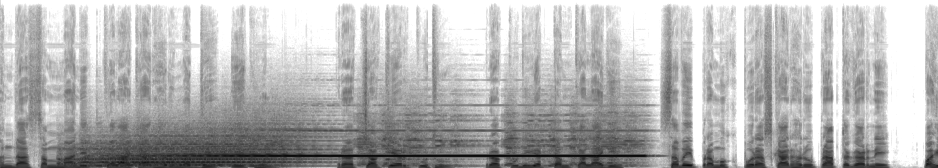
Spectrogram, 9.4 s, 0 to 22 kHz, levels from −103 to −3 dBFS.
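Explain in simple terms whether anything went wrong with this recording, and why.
From 0.56 to 6.76 s a piercing, high-pitched whine of about 1.5 kHz swells over the speech, ending up louder than it. This is feedback howl: two devices sharing the call kept re-amplifying each other's sound in a loop.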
